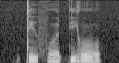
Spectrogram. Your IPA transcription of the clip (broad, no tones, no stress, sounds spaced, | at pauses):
t i f ɤ t j o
